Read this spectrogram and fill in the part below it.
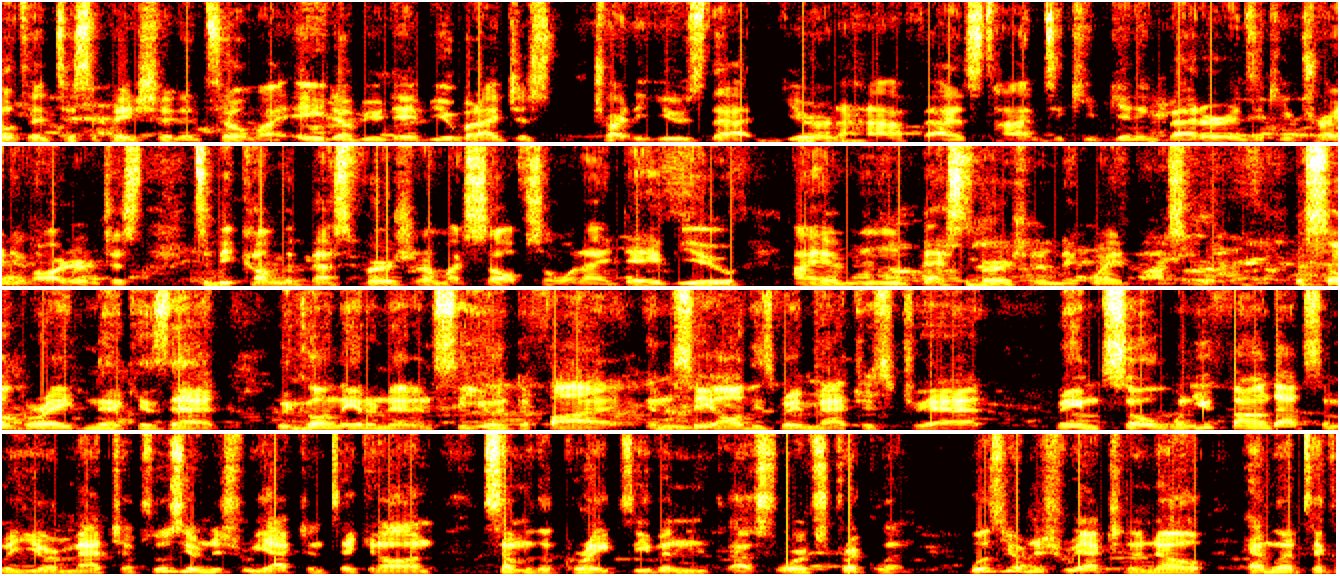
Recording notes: live from Starrcast in Chicago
